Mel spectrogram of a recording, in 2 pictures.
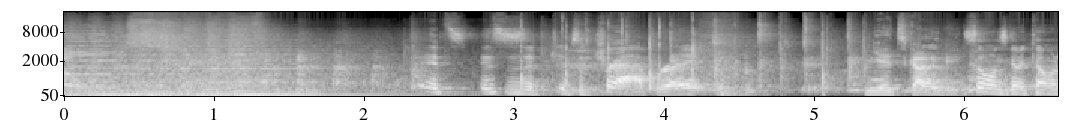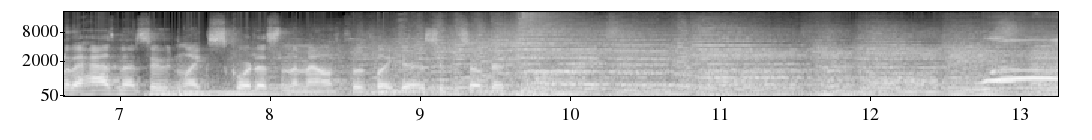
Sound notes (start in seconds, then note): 1.3 group laughs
